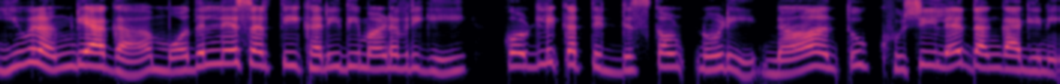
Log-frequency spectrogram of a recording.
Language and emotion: Kannada, surprised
